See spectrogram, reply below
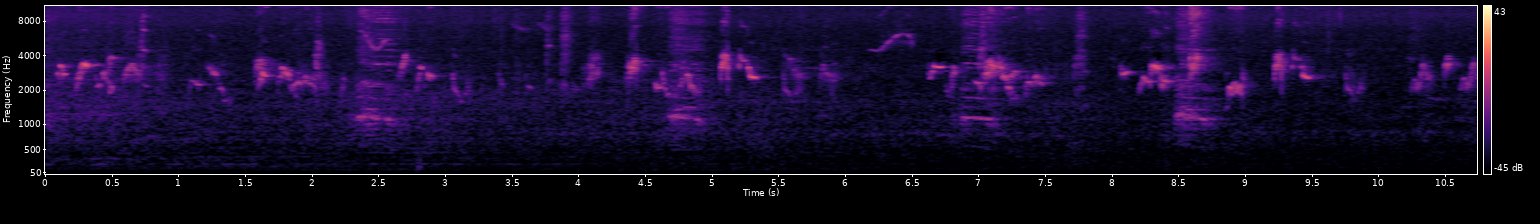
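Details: Red-whiskered bulbul decoy bird used in a trap to lure wild birds, recorded 9 June 2017 in Vietnam. Lively, warbled chirping phrases rise and fall, repeated densely throughout, with a few brief noise bursts.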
